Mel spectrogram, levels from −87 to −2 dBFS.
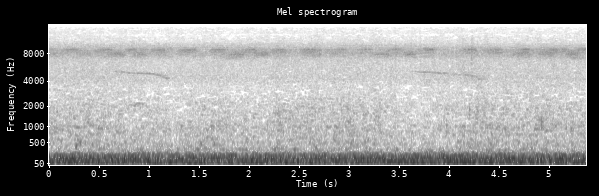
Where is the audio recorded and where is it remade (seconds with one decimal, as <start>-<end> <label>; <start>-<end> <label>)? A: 0.0-3.8 recorded; 3.8-4.3 remade; 4.3-5.4 recorded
